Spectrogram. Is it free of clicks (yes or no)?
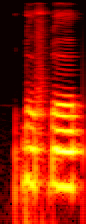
yes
